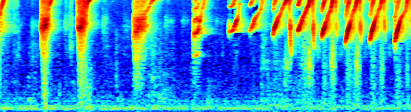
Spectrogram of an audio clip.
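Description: A squirrel monkey gives very high, thin chirps that speed up into a rapid run of rising peeps.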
